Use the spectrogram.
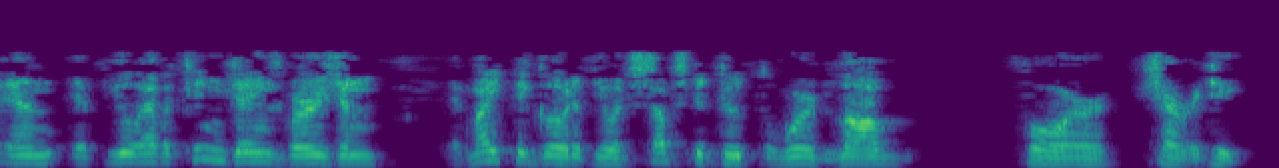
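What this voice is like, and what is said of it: Weak, strained voice. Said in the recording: “My voice is a little weak tonight.”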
